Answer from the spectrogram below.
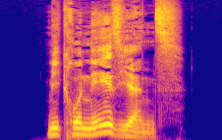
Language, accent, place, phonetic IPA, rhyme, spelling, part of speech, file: German, Germany, Berlin, [mikʁoˈneːzi̯əns], -eːzi̯əns, Mikronesiens, noun, De-Mikronesiens.ogg
- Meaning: genitive singular of Mikronesien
